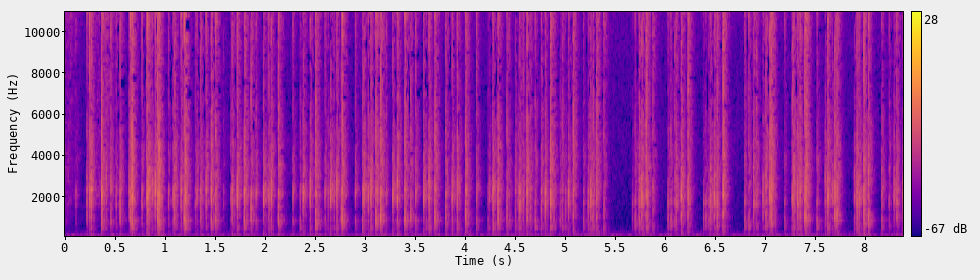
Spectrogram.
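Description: Fingers crinkle and tap the clear cellophane wrap on an orange cardboard box held close. The result is a steady stream of dry, bright crackles and quick taps with almost no low end and no lingering ring.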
